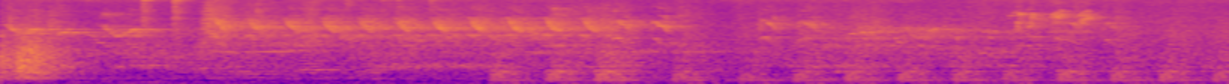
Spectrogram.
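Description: A small bird gives a rapid run of high chirps for about two seconds, over steady outdoor background noise. A faint low rhythmic pulsing follows.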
